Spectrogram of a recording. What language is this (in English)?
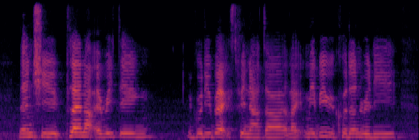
English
